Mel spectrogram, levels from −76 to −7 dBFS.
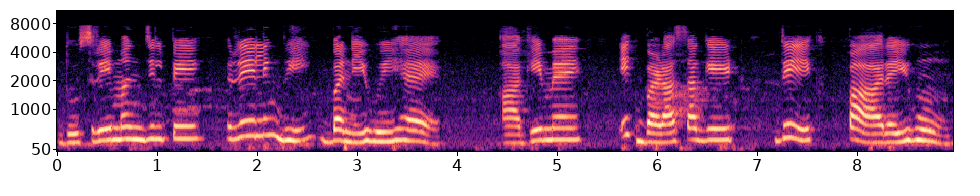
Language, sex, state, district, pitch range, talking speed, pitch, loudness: Hindi, female, Bihar, Kaimur, 225-280 Hz, 120 wpm, 255 Hz, -14 LUFS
